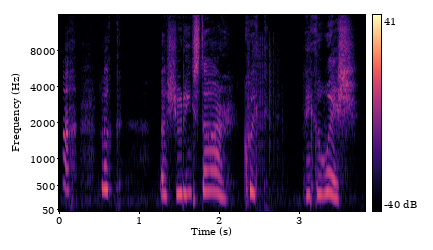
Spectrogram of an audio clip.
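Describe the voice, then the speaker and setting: A woman voicing a gentle, shy vampire prince in an intimate ASMR roleplay, speaking softly and a little hesitantly. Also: very high-pitched, slow pace. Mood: playful, shy. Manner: gentle, hesitant, intimate, stammering when flustered. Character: gentle, shy, eager young-looking immortal vampire prince. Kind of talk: soft ASMR roleplay monologue.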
